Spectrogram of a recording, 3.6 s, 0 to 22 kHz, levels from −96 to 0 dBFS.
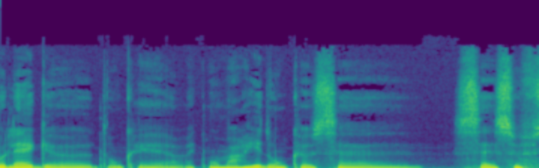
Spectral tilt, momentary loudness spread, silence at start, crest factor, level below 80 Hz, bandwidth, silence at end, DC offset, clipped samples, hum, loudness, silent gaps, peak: -6 dB/octave; 11 LU; 0 s; 16 dB; -42 dBFS; 16 kHz; 0 s; under 0.1%; under 0.1%; none; -16 LUFS; none; 0 dBFS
